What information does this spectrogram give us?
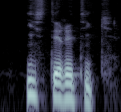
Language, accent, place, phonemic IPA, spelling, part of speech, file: French, France, Lyon, /is.te.ʁe.tik/, hystérétique, adjective, LL-Q150 (fra)-hystérétique.wav
- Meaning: hysteretic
